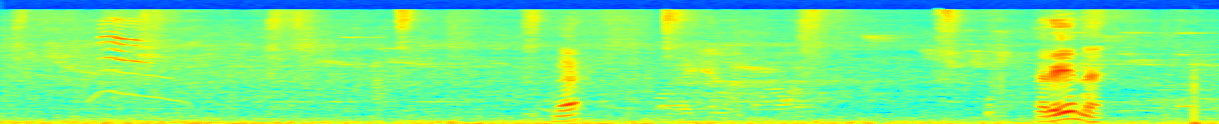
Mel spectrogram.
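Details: Little abandoned kittens, friendly and playing, give two short high mews, a brief one near the third second and a louder wavering one near the end, over a steady low rumble with faint human voices in the background.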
